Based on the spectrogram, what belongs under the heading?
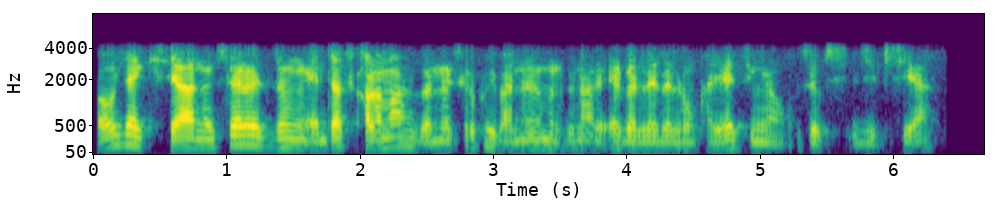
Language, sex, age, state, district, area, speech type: Bodo, male, 60+, Assam, Chirang, urban, conversation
